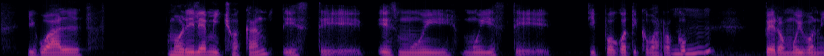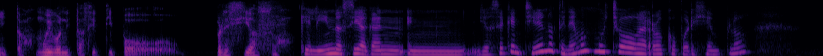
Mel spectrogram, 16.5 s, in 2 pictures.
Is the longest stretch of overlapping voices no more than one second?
Yes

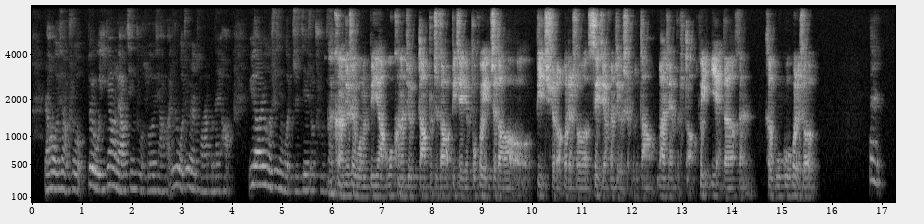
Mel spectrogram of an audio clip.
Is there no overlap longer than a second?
Yes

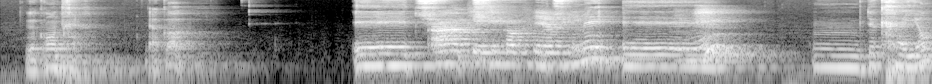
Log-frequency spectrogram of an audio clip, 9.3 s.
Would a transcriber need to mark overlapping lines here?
Yes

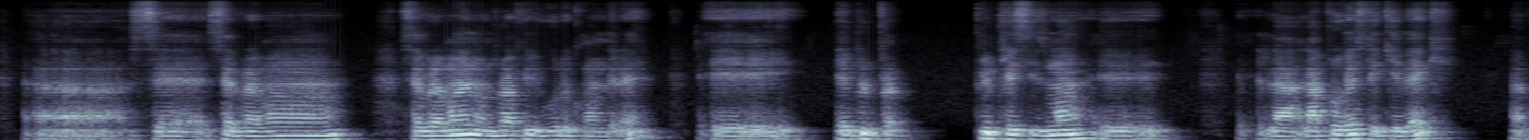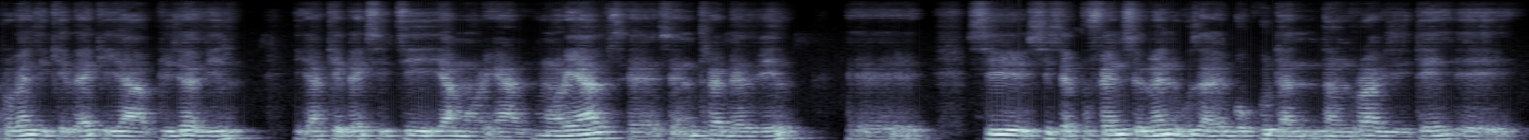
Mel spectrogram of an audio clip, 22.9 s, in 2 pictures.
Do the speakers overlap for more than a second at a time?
No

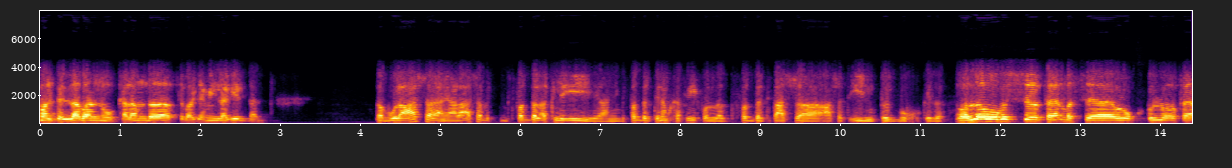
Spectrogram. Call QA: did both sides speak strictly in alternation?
Yes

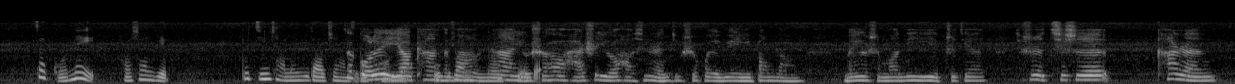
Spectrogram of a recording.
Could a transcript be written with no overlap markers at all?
No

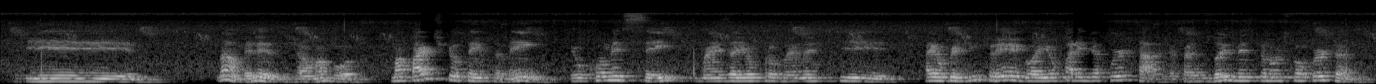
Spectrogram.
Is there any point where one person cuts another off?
No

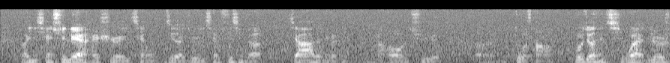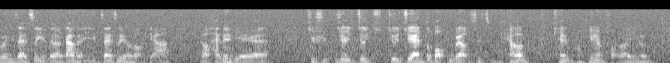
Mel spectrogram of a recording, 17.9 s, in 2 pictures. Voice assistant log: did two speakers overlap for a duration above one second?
No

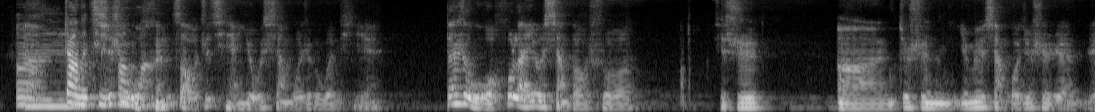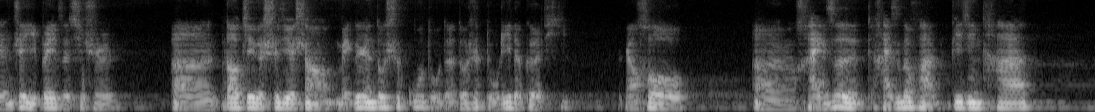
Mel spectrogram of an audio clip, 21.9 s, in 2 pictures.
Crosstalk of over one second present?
Yes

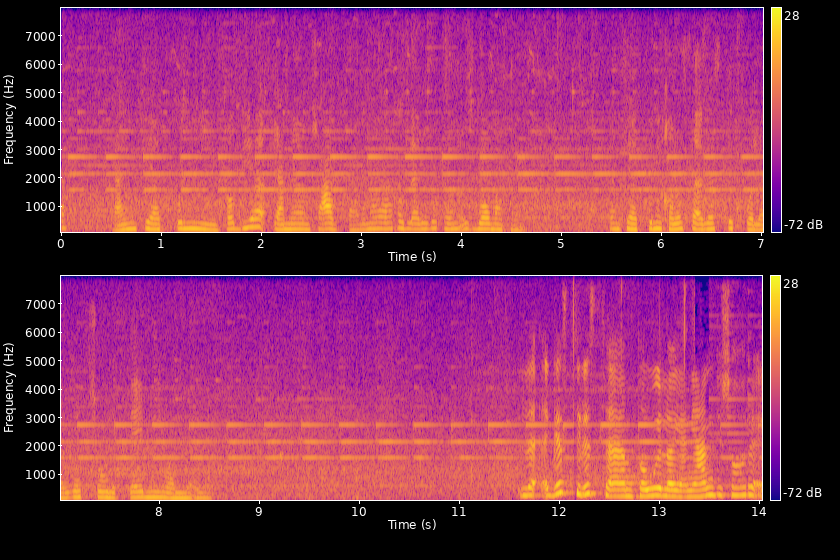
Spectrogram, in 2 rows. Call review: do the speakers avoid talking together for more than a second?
Yes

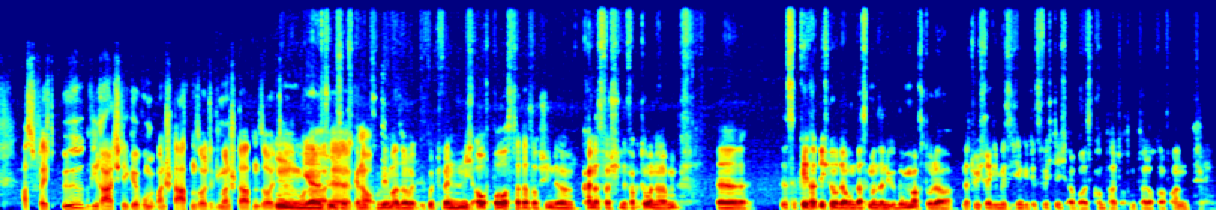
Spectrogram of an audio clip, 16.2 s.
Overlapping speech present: Yes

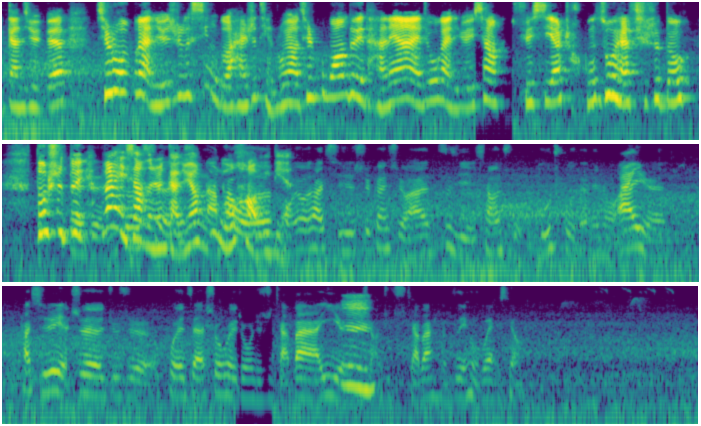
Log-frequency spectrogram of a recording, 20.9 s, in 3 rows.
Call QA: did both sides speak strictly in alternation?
No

